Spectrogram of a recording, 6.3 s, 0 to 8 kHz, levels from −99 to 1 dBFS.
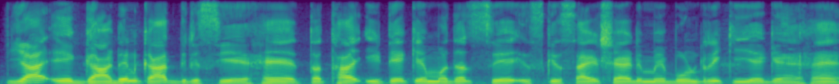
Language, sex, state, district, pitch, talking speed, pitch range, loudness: Hindi, male, Jharkhand, Ranchi, 145 Hz, 170 wpm, 135-155 Hz, -16 LUFS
